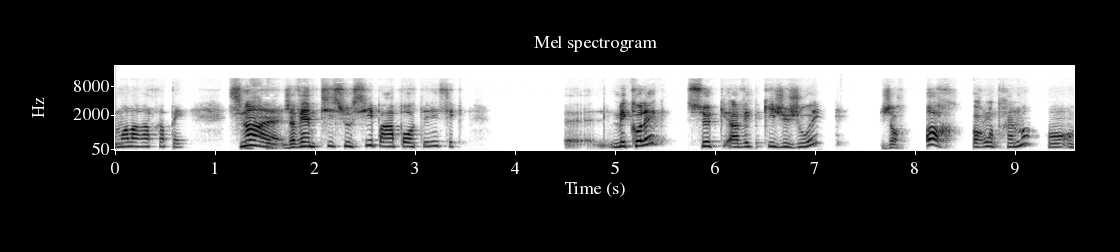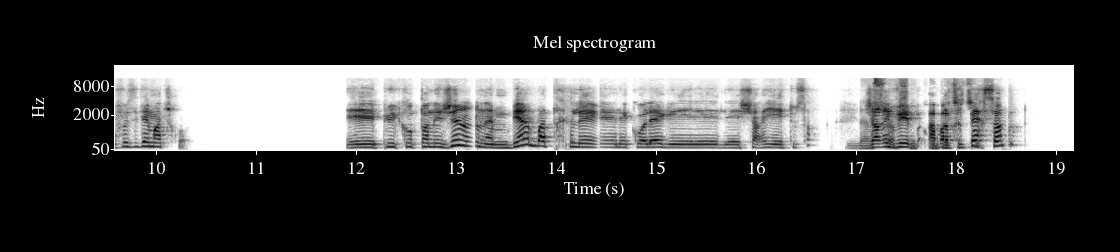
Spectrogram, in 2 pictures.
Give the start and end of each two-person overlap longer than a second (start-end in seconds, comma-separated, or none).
17.1-18.3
